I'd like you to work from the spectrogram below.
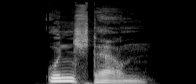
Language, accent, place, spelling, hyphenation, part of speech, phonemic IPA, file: German, Germany, Berlin, Unstern, Un‧stern, noun, /ˈʊnˌʃtɛʁn/, De-Unstern.ogg
- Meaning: unlucky star; bad sign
